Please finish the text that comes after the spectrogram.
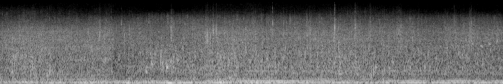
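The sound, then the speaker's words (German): A motorboat churns steadily across Black Lake, its low engine drone running under a constant rush and splash of spray, fairly loud with no pauses. “Nach ein paar Minuten drosselte der Mann das Tempo und stoppte dann das Boot.”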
